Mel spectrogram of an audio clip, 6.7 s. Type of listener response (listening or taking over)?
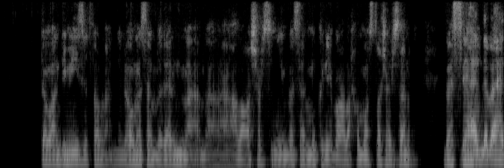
listening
